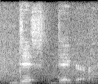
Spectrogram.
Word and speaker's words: DiskDigger: into recovery and found disk digger that's disk d-i-s-k digger d-i-g-g-e-r just so no one gets any assumptions about mistaken pronunciation just so we're all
